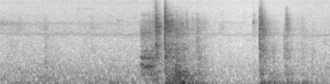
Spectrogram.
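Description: A door swings shut with a bang.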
